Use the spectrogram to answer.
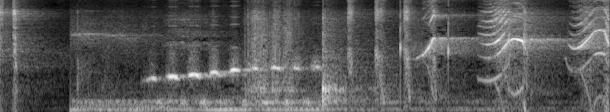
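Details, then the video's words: Indoors, a talking parrot on a stair whistles a steady string of short looped notes at one pitch, then jumps to higher, hooked whistles between sharp taps and clicks from its hopping. "Funny Jumping Talking Parrot On Stair"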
